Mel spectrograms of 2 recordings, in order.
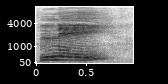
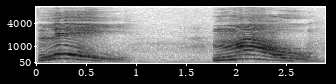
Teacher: lei e mal são decrescentes observa que a a pronúncia caiu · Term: ditongo oral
